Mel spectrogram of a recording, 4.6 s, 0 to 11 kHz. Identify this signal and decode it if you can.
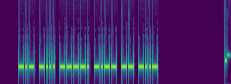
Morse code, heard as a keyed tone, about 34 wpm, 700 Hz. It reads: KB9YMX
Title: USA Call Signs Repeated 3x 35wpm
